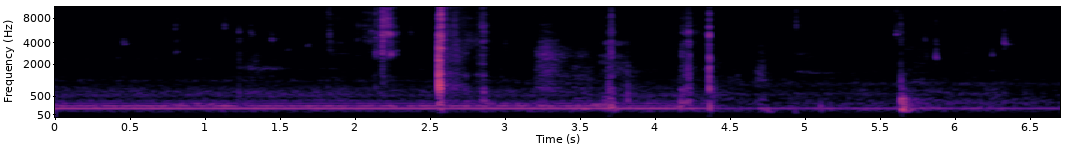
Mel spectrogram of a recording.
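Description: Fish food being handled to feed a fish: a few sharp clicks and small rattles of the food container and pellets, the loudest click about two and a half seconds in. Under them is a steady low hum that drops in level about two-thirds of the way through.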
